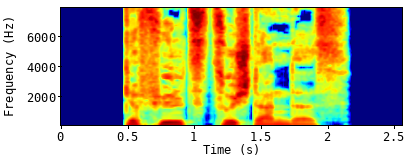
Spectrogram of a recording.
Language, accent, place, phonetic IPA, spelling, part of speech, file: German, Germany, Berlin, [ɡəˈfyːlst͡suːˌʃtandəs], Gefühlszustandes, noun, De-Gefühlszustandes.ogg
- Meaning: genitive of Gefühlszustand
